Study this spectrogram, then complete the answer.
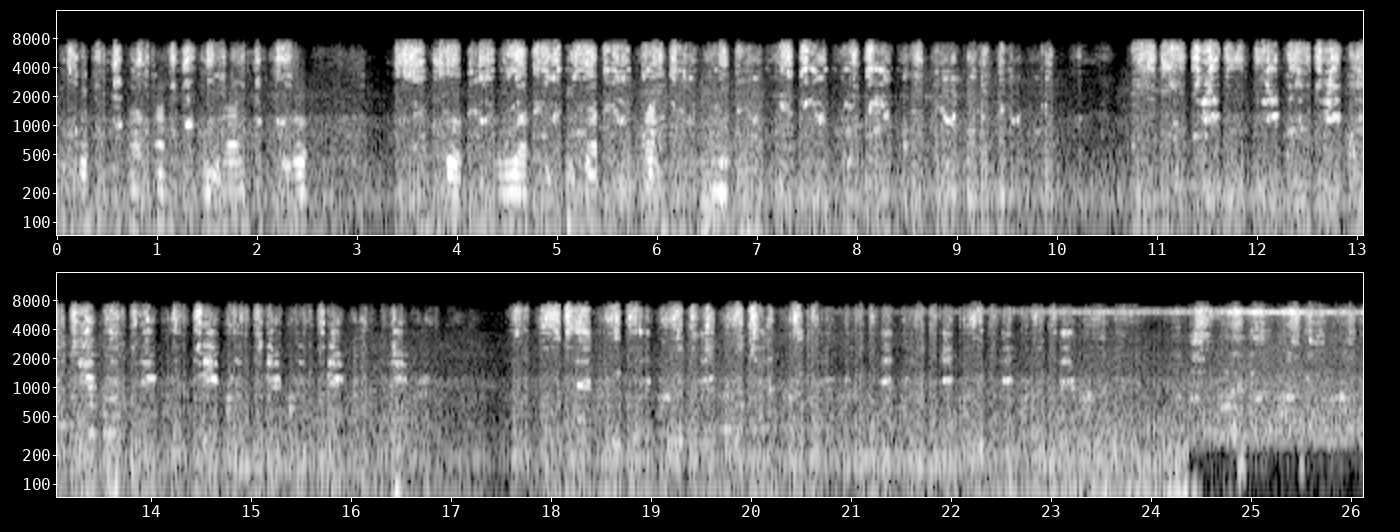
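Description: A machete blade scrapes in rapid strokes across a wet whetstone.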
